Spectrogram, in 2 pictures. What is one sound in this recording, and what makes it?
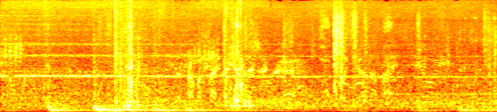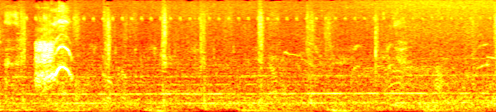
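Hands scrape and grip on rock while climbing.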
